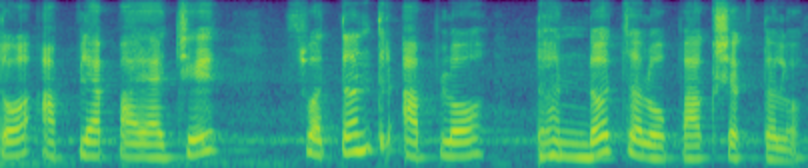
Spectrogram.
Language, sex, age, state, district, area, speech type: Goan Konkani, female, 45-60, Goa, Canacona, rural, spontaneous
